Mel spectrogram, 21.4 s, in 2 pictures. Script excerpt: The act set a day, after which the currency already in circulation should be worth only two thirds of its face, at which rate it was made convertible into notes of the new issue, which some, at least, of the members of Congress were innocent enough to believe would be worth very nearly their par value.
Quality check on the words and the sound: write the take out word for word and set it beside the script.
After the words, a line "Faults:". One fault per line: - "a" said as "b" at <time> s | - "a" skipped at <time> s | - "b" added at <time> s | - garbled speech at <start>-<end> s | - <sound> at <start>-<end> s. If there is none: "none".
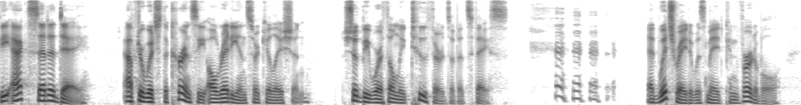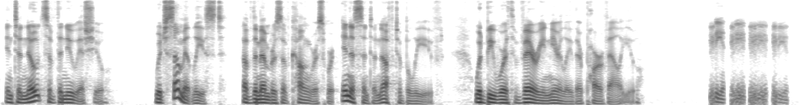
The act set a day, after which the currency already in circulation should be worth only two thirds of its face, at which rate it was made convertible into notes of the new issue, which some, at least, of the members of Congress were innocent enough to believe would be worth very nearly their par value.
Faults:
- laugh at 7.1-8.3 s
- laugh at 20.2-21.2 s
